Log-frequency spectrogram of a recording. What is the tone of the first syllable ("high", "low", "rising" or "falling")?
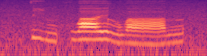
falling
